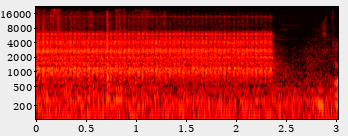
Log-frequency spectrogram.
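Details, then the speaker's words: Negative pressure wound therapy (wound VAC) pump in a training demo: continuous buzzing hum that keeps running because a leak under a reused dressing stops it reaching the set 25 pressure, then quiets near the end. "okay okay so it should be actually the the sound it will stop once it reach the 25 uh pressure now because we get some leakage to be honest"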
